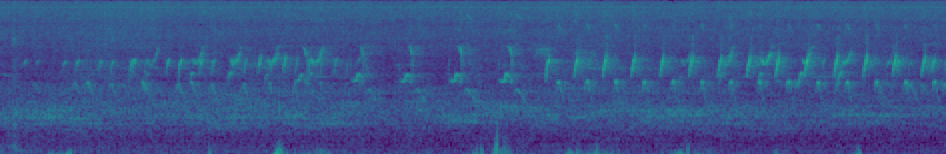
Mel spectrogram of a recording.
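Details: Cardinals, with a female calling in the trees for her mate and a red male on a wire, give a fast, steady string of short, sharp downslurred chirps, several each second, over low thumping and rumbling.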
